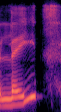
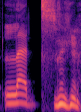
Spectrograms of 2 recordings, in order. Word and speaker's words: Leeds: I'm going to be going to Leeds. – We've heard of that. It's actually pronounced Leds.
